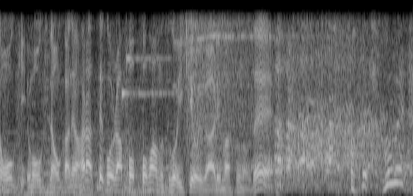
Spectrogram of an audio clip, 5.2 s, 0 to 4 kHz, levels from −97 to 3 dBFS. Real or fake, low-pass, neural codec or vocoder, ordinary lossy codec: real; 3.6 kHz; none; none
